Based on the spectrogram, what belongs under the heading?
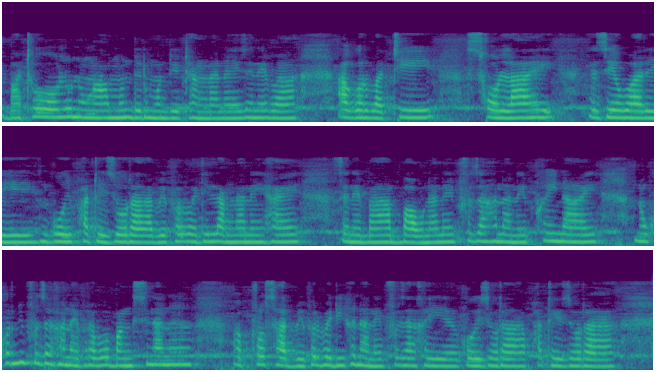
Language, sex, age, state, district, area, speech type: Bodo, female, 30-45, Assam, Kokrajhar, urban, spontaneous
